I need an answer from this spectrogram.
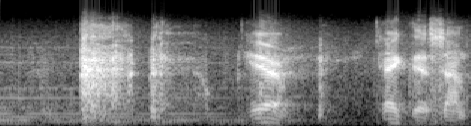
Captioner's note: coughing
